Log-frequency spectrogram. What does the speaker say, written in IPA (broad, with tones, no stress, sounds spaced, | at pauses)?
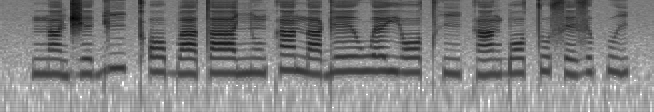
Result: n ã˨ d͡ʒ e˨ ɡ iː˦ kʼ ɔ˨ b a˨ t aː˨ ɲ ũ˨ k ã˦ n a˨ ɡ eː˦ w ɛ˦ j ɔ˦ tʰ iː˨ k ã˨˦ ɡ͡b ɔ˦ t u˦ s e˨ z ɪ˦ kʷ i˨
